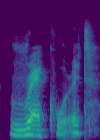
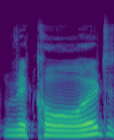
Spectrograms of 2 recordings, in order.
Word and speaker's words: record: So we need to record the record. Excellent. Yeah, exactly. And you can really hear those sounds coming through there. So record, long, and record, short. Long on the re and short on the second syllable.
